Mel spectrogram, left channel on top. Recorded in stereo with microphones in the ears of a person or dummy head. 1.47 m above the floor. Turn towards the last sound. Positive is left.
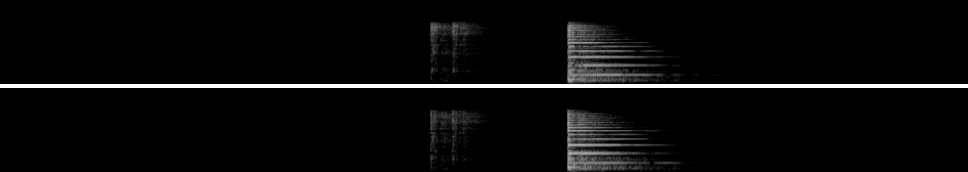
turn(degrees=-40)  # may be behind; listen again after turning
